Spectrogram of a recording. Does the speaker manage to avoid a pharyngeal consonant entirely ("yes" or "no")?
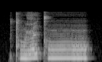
no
